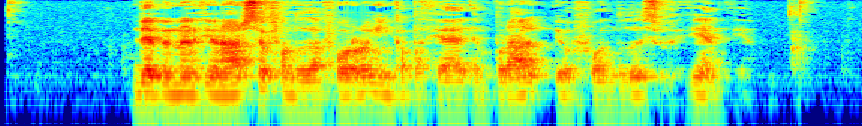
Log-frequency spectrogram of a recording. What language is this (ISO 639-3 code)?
glg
